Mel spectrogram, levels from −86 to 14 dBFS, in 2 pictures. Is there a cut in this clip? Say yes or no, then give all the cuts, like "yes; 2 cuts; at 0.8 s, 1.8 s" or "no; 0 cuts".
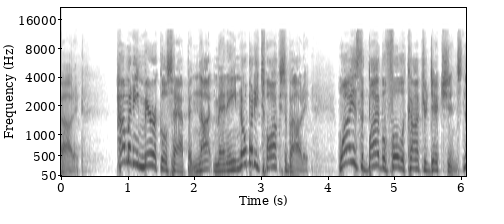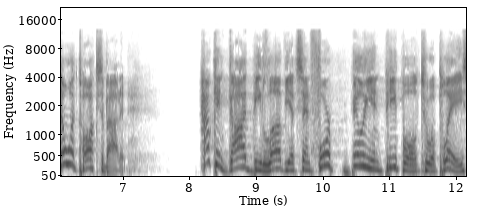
no; 0 cuts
